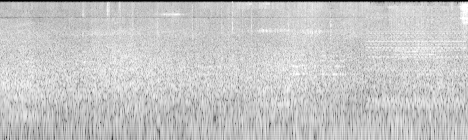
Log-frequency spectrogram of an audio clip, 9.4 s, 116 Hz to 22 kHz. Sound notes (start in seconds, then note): 3.4 horns honking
